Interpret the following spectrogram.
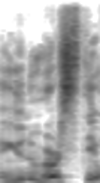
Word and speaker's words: university: şimdi bir örnek vereyim mesela University gördüğünüz gibi University kelimesi baktığınızda sesli harfle başlıyor Ama okunuşu University olduğu için başına a harfi gelir Sanki sessiz bir harfle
